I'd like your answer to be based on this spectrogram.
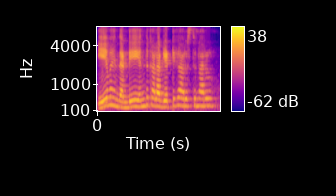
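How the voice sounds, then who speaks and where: A woman voicing a caring wife who soothes her frightened husband, affectionate and reassuring, her voice higher than her narration. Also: fairly even intonation, quick pace, natural voice. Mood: soothing, concerned.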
